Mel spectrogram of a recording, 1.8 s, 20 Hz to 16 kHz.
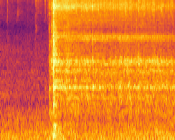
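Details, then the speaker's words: Original belt tensioner pulley from a 2010 Lincoln MKT with 265,000 miles, spun by hand in a vise: spins free with little play but gives a dry, gritty hiss and thin ring, stopping abruptly; bearing sounds dry. "but she definitely sounds dry and it comes to an abrupt stop"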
